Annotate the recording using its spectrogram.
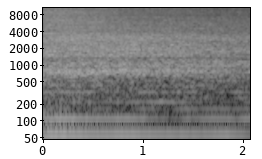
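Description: Sustained low background-music tones, held steady, under an even wash of noise.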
